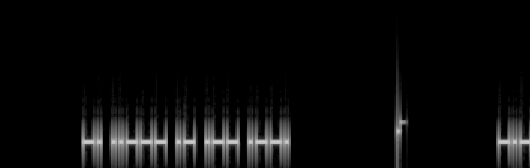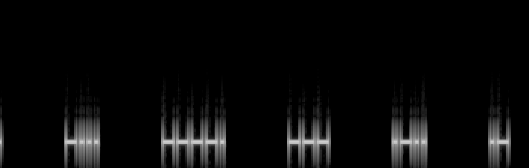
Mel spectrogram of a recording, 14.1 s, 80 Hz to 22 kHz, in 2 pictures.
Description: Morse code, heard as a keyed tone, about 25 wpm, spaced as for 12 wpm, 700 Hz. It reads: N2AWP KB9OLA
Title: USA Call Signs - 6x Character Spacing - 25wpm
